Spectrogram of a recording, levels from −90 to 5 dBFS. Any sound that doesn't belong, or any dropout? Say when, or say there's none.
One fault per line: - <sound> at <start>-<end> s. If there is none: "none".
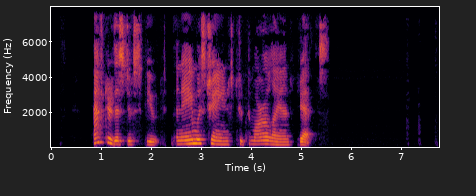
none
